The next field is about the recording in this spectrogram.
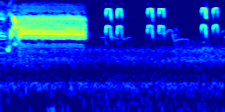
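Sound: red-winged blackbird call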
